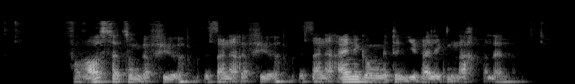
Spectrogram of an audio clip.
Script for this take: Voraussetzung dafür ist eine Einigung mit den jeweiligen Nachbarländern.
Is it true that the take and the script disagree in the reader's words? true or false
true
